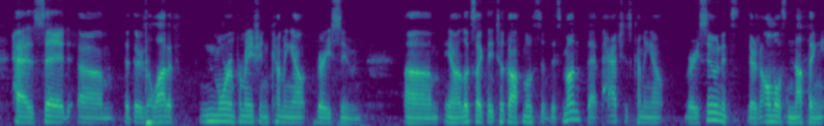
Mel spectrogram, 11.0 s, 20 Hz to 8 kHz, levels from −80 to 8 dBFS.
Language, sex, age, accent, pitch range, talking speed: English, male, 30-49, American, 120-140 Hz, 205 wpm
